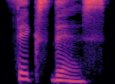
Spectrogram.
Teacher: Leaders do the opposite. They drop their voice slightly at the end. It sounds like the sentence is firm and finished. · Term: lowered ending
